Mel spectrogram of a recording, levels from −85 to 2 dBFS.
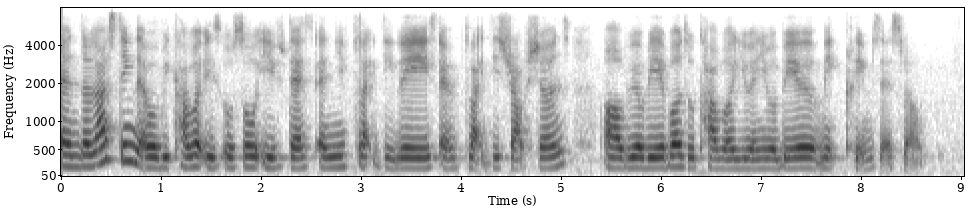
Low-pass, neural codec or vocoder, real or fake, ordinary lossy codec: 7.2 kHz; none; real; Opus, 32 kbps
